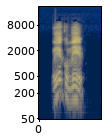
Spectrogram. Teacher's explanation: si la oración fuera una sola palabra el acento cae en la en la palabra comer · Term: acento prosódico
